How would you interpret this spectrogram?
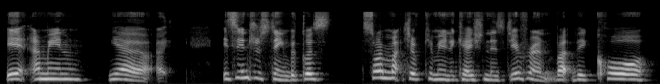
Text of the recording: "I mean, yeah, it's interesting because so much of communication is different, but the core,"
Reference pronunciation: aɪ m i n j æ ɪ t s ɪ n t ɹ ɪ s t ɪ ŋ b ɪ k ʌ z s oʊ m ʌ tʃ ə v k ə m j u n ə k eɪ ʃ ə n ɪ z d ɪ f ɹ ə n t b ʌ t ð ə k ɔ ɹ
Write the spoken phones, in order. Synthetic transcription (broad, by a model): aɪ m i n j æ ɪ t s ɪ n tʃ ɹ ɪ s t ɪ ŋ b ɪ k ʌ z s oʊ m ʌ tʃ ə v k ə m j u n ə k eɪ ʃ ə n ɪ z d ɪ f ɹ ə n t b ʌ t ð ə k ɔ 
